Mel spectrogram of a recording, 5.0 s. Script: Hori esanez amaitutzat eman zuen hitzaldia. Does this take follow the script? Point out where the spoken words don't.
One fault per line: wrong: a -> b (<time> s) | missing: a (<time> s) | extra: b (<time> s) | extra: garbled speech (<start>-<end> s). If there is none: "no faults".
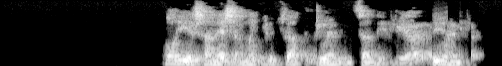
missing: eman (3.1 s)
extra: garbled speech (4.3-4.7 s)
